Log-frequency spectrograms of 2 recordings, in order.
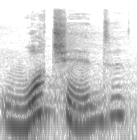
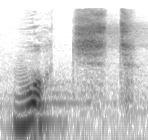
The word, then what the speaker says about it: watched: Now, when we add the ed, what happens is the pronunciation becomes T. We don't say watched, we eliminate the E and we say watched.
